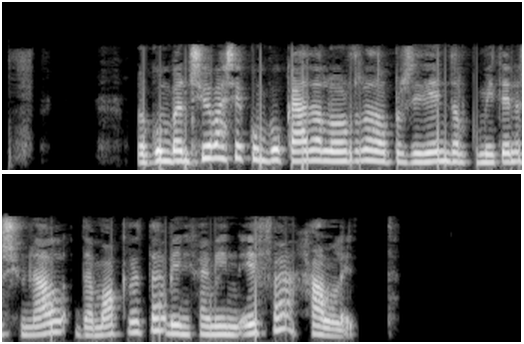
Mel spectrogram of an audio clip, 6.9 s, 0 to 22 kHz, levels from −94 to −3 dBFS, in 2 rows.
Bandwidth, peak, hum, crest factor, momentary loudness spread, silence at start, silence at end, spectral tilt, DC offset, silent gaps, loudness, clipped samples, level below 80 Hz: 8 kHz; -2 dBFS; none; 16 dB; 6 LU; 0.9 s; 1.15 s; -4 dB/octave; under 0.1%; none; -18 LUFS; under 0.1%; -54 dBFS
